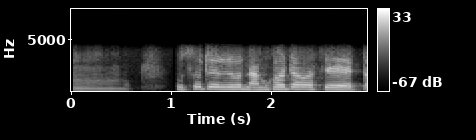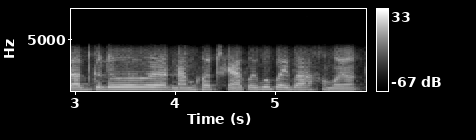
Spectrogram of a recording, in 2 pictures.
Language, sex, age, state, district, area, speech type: Assamese, female, 45-60, Assam, Dibrugarh, rural, conversation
